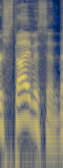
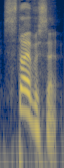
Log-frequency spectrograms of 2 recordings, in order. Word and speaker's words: Stuyvesant: New Yorkers will say Peter Stuyvesant. That's what I grew up with. However, I heard Charles Gehring, who is the know-all and end-all of the New Netherland Institute, and he pronounces it, probably in perfect 17th century Dutch, as something close to Stuyvesant, or Stuyvesant, something like that.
